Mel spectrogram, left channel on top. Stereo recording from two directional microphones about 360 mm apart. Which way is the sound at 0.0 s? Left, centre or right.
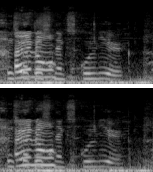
Left.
